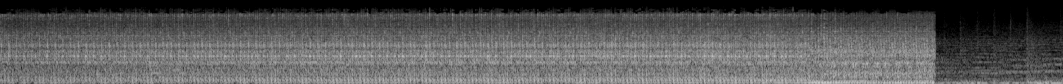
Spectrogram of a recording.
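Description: Inboard marine engine running steadily on a test stand, its wet exhaust spraying a jet of cooling water that splashes into a tub: the freshly replaced raw-water impeller is pumping. The low engine note grows stronger about eight seconds in, then the sound cuts off abruptly to music shortly before the end.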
